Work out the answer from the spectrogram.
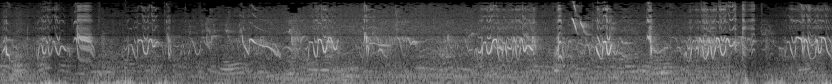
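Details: Starling chattering and whistling in a continuous jumble of squeaky, slurred notes and harsh squawks, with a low rumble underneath.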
